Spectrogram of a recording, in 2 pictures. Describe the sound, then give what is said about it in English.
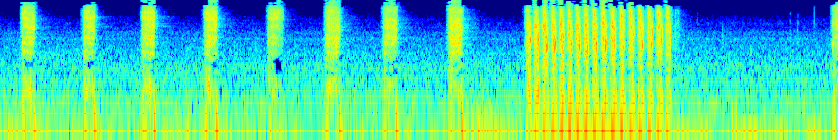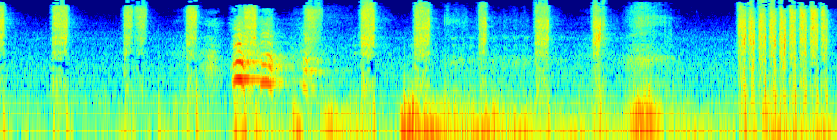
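A voice imitates a lawn sprinkler: steady, evenly spaced sharp ticks, broken by a long breathy hiss, then more ticking, some rougher mouth noises and a final hiss. “Can you do a sprinkler sound now?”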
